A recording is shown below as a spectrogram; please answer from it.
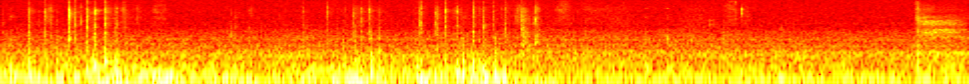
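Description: Computer keyboard being typed on steadily while entering user login details, a close, continuous patter of keystrokes with brief pauses and a few louder taps.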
